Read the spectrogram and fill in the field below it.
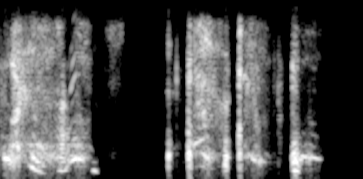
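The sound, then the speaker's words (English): A person coughs in a harsh fit: one long rasping cough, a short pause, then a cluster of four or five quick, forceful coughs in rapid succession. “Gosh, stupid cough is driving me nuts.”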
